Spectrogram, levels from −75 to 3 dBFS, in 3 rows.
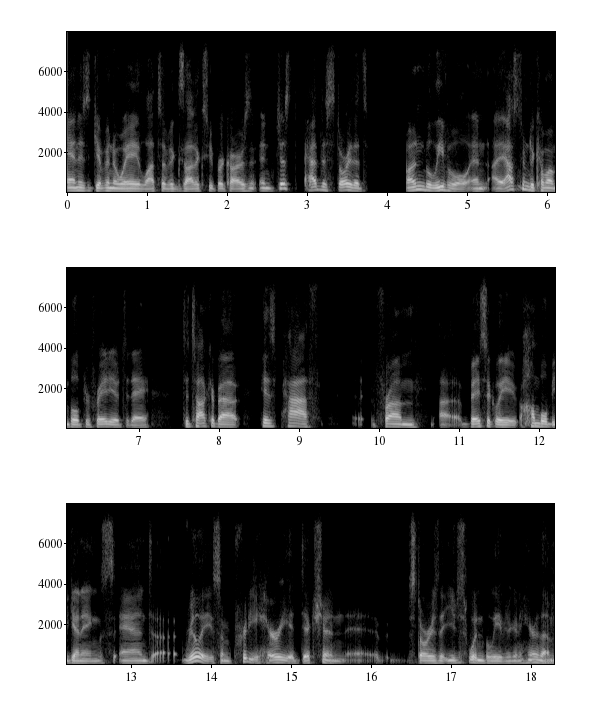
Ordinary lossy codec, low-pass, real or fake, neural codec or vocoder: Opus, 16 kbps; 7.2 kHz; real; none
